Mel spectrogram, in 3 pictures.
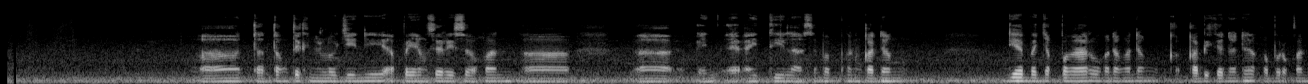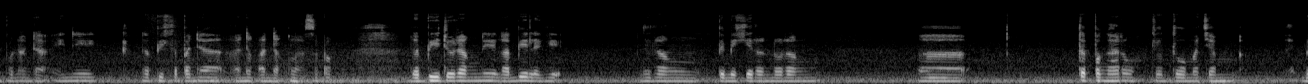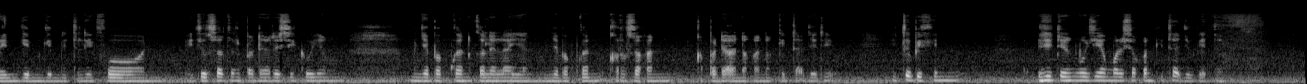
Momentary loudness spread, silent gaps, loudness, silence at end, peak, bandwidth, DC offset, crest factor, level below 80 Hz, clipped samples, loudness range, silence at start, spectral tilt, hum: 16 LU; none; -26 LUFS; 0 s; -4 dBFS; 11.5 kHz; under 0.1%; 22 dB; -52 dBFS; under 0.1%; 5 LU; 0.05 s; -5.5 dB/octave; none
